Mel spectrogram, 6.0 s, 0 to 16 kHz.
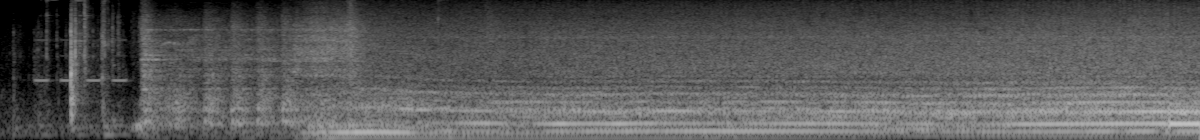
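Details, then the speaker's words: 2010 Nissan X-Trail T31 2.5 L, battery not being charged: engine cranks and catches, then a steady whine over the idle edges up in pitch; alternator not charging at all, internals presumably failed, alternator whine. "And it's not surprising with that noise. No doubt internals have failed as well."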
